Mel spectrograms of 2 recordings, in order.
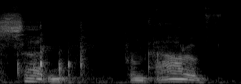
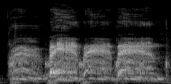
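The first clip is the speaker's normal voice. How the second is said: door kicks; 4 semitones higher, 4 dB louder, much slower than usual. Retold or imitated. Kicking the cell door.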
